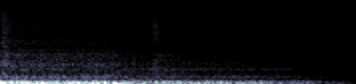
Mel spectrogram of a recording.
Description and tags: Sound of switching off the furnace.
